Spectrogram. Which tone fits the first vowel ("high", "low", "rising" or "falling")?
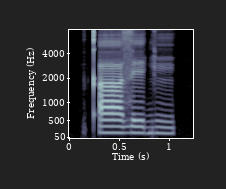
low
